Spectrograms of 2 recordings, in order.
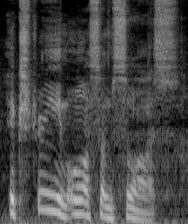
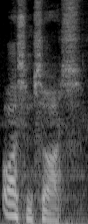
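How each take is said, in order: First: Higher, slower, drawn-out delight; extreme excitement. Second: Said in the usual way. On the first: Real, not acted. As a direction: stretch it out, thrilled.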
